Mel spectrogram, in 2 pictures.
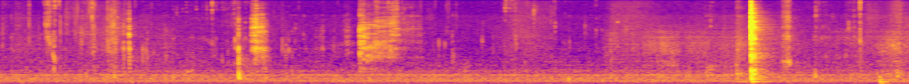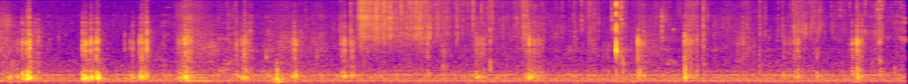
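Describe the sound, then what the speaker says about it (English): Someone eating a homemade breakfast of potatoes, bacon and chorizo, with close, quiet bites, crunches and wet chewing scattered irregularly over a faint steady hum. "I'm all eating potatoes and bacon and chorizo"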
